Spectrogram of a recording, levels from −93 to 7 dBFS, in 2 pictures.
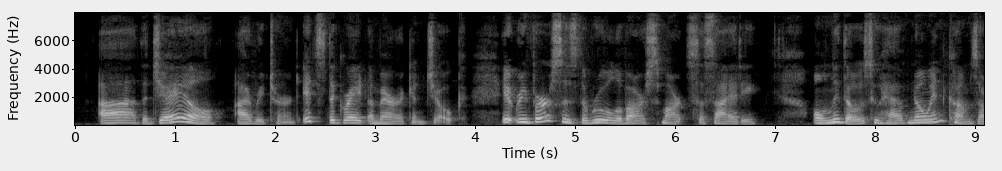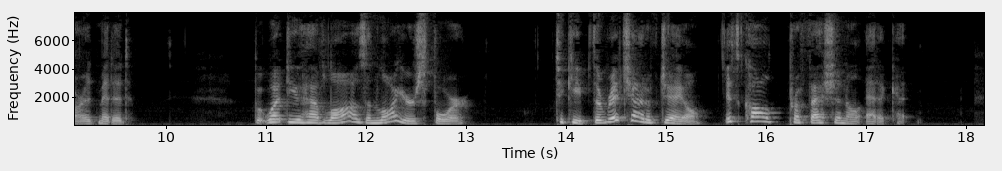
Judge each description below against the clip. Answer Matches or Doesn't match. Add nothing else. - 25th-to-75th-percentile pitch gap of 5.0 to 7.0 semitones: Matches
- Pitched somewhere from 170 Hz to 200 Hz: Matches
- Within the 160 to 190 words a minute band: Doesn't match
